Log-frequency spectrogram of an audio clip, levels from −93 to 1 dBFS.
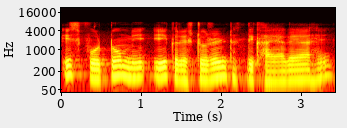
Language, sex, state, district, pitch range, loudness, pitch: Hindi, female, Uttar Pradesh, Lucknow, 110-135 Hz, -18 LUFS, 125 Hz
